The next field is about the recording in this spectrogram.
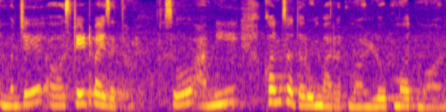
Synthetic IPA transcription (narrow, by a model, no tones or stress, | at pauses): m̤əɳd͡zesʈeʈʋajd͡zet̪a | soami | kʰənt͡sət̪əɾuːnbʱaɾət̪məɳlokmɔt̪məɳ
